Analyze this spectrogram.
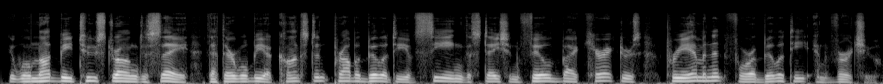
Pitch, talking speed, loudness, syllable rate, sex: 135 Hz, 185 wpm, -18 LUFS, 5.4 syllables/s, male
